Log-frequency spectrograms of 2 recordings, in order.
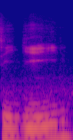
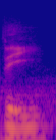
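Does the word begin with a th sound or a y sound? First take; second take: y sound; th sound. First: The word begins with a y sound. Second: The word begins with a th sound. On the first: The speaker calls it wrong. "it shouldn't actually be pronounced ye" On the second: The speaker calls it right. "It should be pronounced the"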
